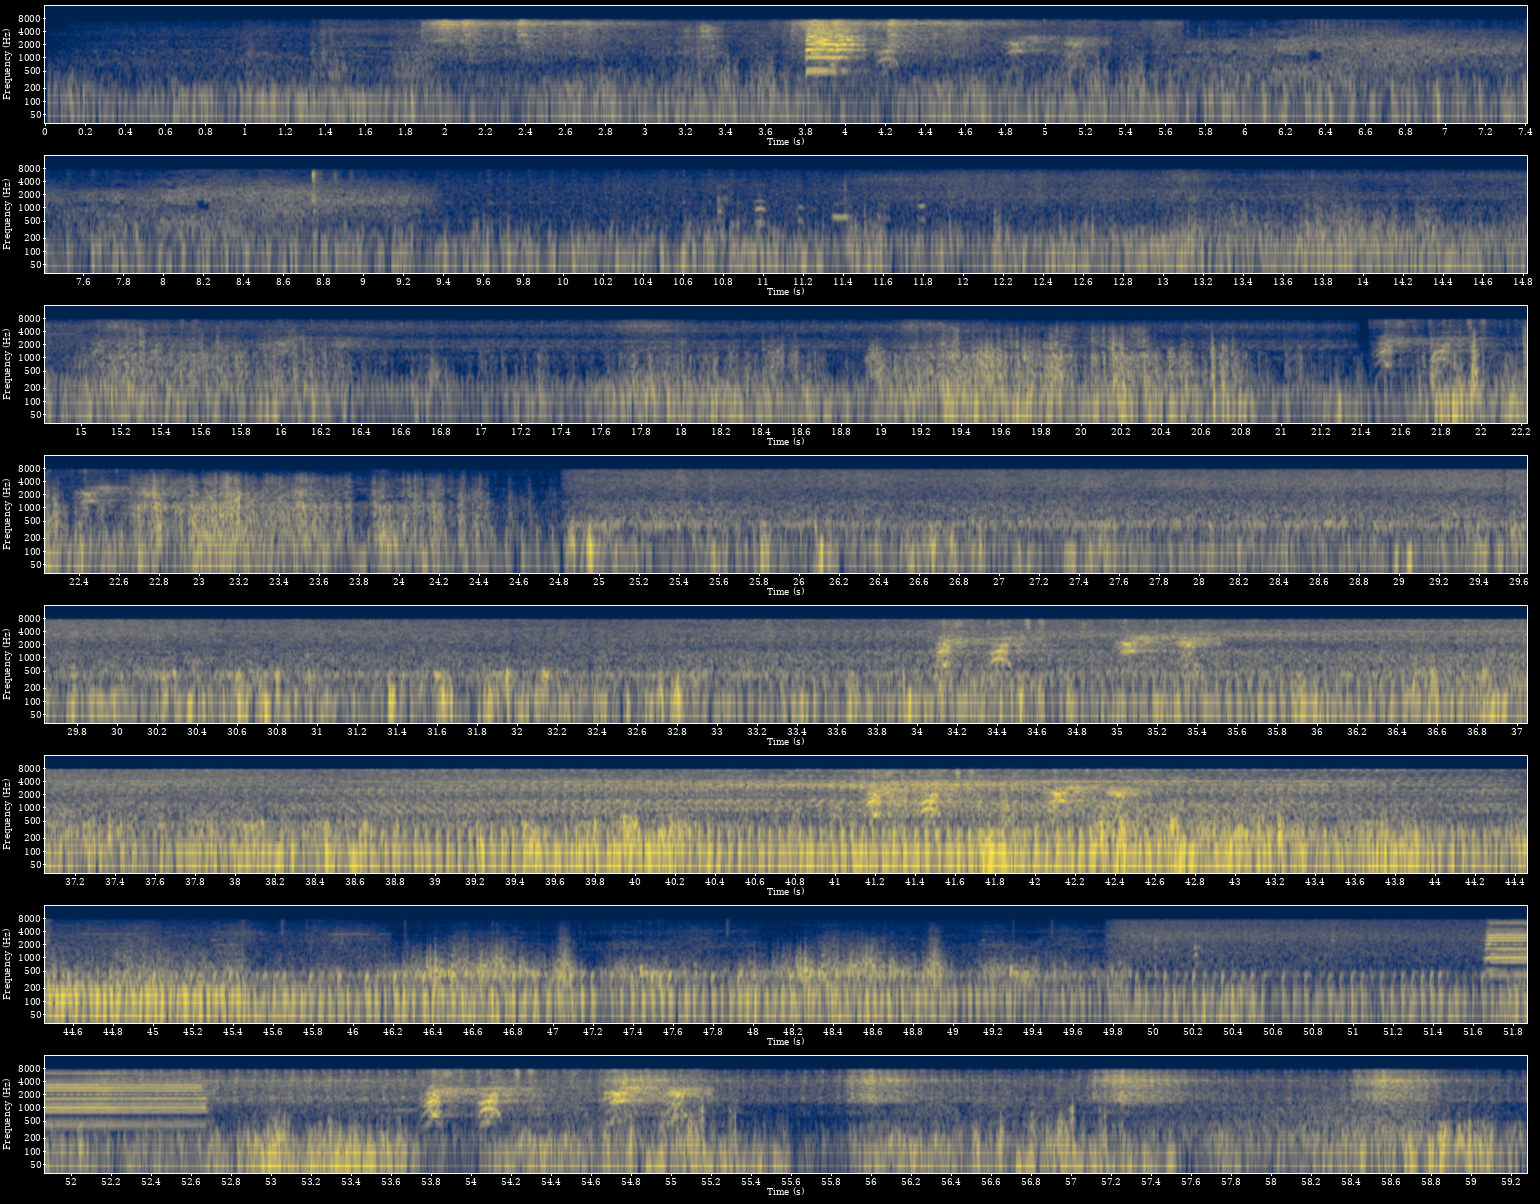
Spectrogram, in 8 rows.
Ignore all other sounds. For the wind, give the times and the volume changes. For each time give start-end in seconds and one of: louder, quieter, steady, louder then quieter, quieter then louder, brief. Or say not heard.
0.0-59.2 louder.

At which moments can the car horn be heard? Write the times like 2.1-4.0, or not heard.
3.2-4.6, 51.5-52.8.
